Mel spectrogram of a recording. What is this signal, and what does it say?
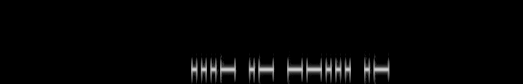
Morse code, heard as a keyed tone, about 25 wpm, 700 Hz. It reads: VA7A
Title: DXCC-100 Call Signs - 4 Characters - 25wpm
